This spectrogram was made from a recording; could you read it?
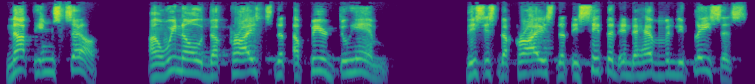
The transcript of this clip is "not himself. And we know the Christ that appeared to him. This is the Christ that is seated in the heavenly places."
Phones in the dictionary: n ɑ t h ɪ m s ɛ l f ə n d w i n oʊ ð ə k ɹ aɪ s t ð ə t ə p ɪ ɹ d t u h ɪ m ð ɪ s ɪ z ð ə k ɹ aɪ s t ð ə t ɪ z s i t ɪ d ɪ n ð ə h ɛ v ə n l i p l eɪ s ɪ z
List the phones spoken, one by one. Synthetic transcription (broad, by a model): n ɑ t h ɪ m s ɛ l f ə n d w i n oʊ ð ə k ɹ aɪ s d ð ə t ə p ɪ ɹ d t u h ɪ m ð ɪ s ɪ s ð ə k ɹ aɪ s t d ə t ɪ s i t ɪ d ɪ n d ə h ɛ v ə n l i p l eɪ s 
